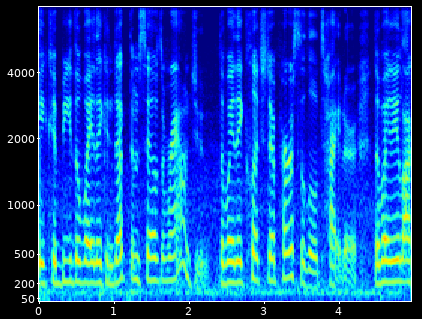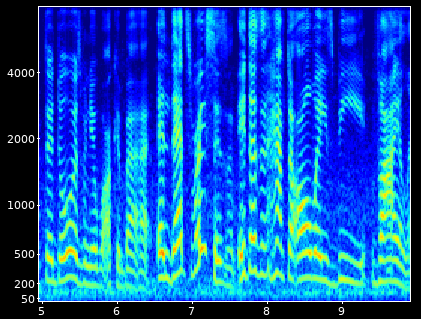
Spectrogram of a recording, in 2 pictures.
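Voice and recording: The delivery has lively intonation at a moderate pace. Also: woman, fairly high pitch for a woman.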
